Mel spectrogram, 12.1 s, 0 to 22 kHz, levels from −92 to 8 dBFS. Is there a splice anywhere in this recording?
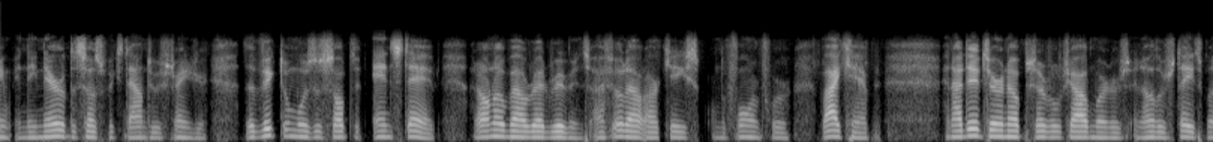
no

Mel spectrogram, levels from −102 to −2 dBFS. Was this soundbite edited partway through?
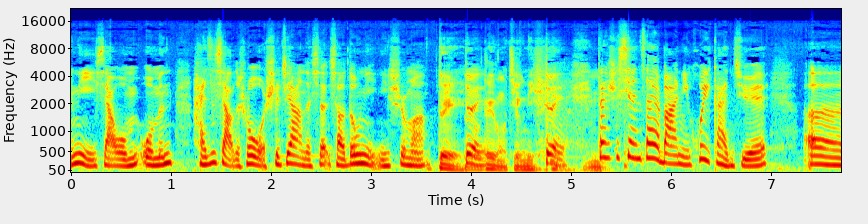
yes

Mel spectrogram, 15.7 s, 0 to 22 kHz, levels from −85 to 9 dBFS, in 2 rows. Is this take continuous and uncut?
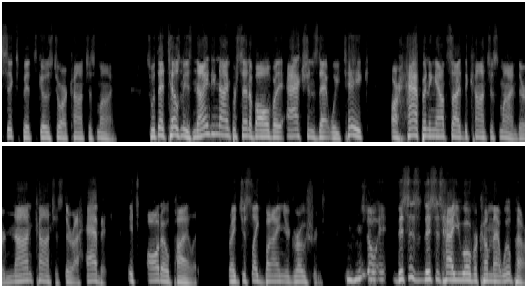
yes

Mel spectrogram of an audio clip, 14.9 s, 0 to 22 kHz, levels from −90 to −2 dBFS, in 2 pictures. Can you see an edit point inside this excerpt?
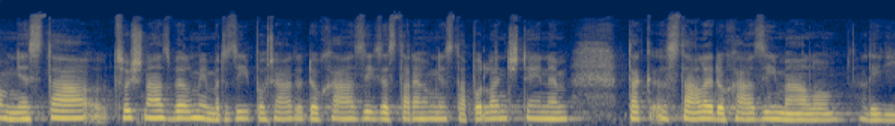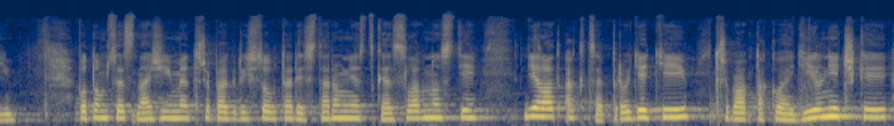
yes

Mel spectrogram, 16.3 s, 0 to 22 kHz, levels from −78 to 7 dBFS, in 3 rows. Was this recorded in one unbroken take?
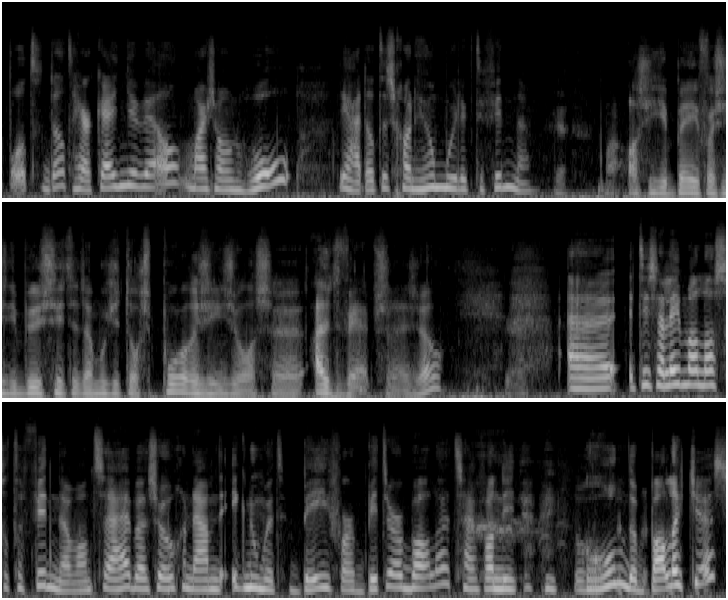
no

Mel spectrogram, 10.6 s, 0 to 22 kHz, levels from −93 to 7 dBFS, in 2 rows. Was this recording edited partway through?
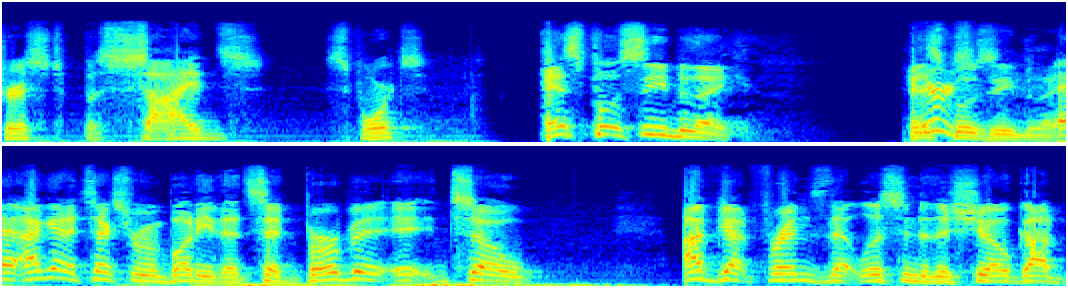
no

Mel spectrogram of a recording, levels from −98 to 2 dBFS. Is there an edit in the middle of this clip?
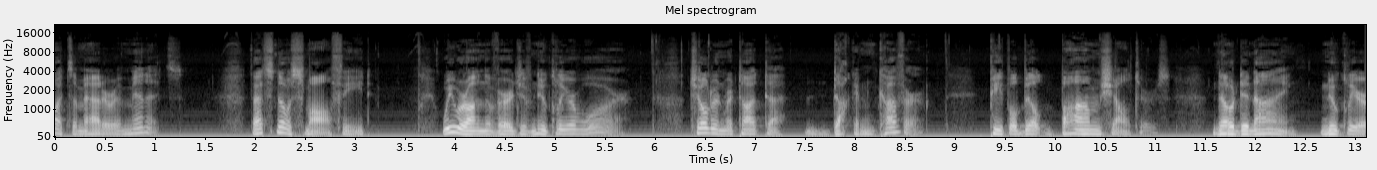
no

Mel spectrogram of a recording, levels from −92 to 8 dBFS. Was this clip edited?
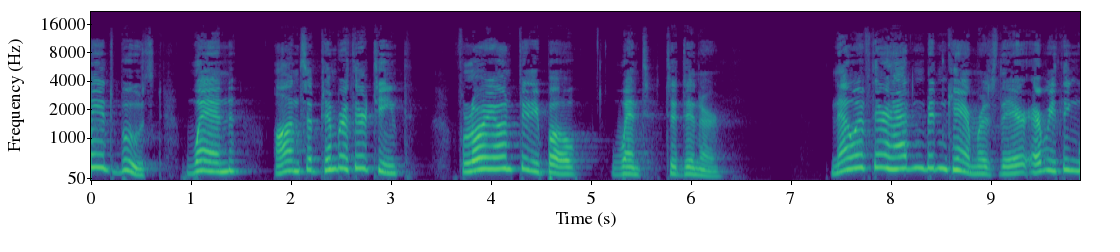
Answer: no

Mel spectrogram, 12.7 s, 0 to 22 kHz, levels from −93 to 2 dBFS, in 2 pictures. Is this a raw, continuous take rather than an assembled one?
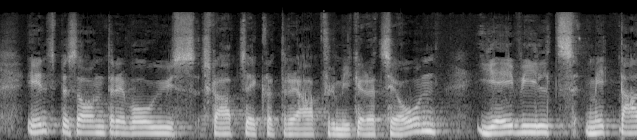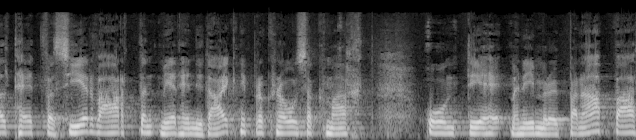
yes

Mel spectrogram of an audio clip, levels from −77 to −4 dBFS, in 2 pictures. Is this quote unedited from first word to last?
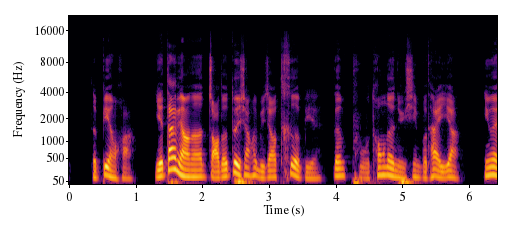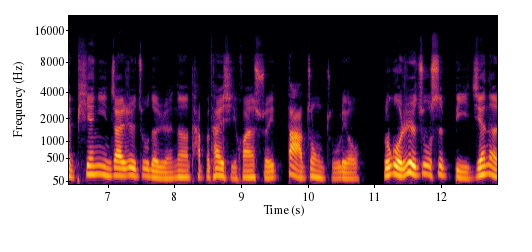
yes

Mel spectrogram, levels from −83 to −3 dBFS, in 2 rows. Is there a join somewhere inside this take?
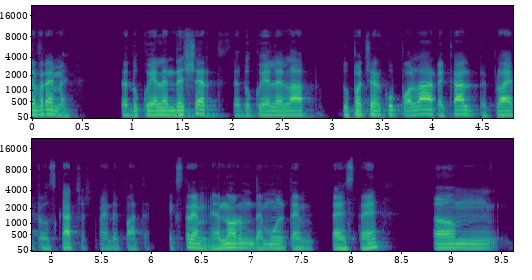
yes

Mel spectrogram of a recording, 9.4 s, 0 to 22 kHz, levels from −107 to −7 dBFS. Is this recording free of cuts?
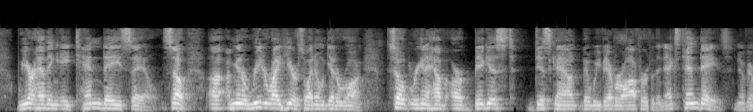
no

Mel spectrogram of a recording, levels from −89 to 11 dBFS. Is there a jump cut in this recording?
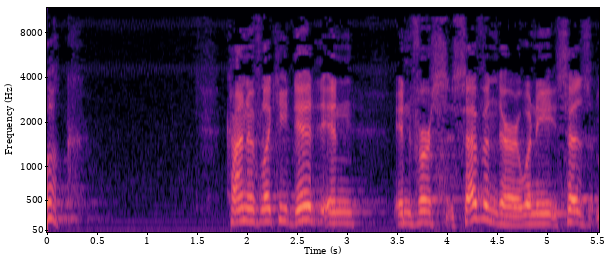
no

